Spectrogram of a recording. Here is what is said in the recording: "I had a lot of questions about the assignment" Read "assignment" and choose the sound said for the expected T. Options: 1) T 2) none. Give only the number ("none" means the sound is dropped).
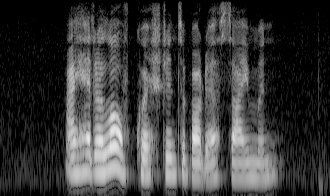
1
